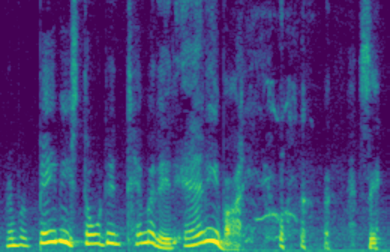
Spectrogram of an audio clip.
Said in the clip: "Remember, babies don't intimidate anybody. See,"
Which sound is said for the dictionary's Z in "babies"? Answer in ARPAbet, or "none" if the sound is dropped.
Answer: Z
